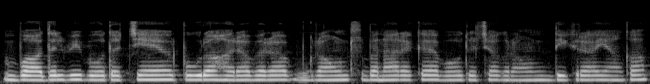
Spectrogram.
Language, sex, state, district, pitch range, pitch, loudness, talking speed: Hindi, female, Rajasthan, Jaipur, 205-210 Hz, 210 Hz, -17 LUFS, 205 wpm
